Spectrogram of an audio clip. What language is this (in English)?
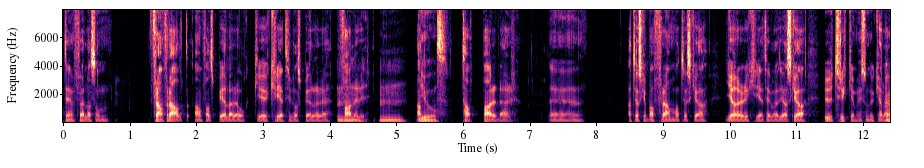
Swedish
